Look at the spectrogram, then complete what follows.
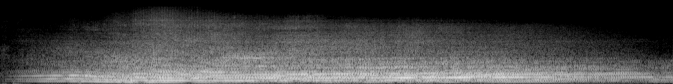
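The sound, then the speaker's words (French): A Porsche 911 Carrera sports car engine revs up and accelerates, its strong harmonic roar climbing in pitch and holding loud for several seconds before easing slightly at the end. No one speaks. “Mais ouais, ma bagnole préférée, c'est très clairement celle-ci. Porsche 911 Carrera je continue de rêver qu'un jour je l'aurai, qu'un jour j'en aurai une.”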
